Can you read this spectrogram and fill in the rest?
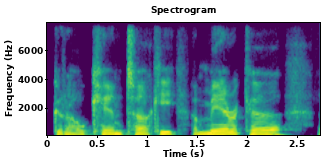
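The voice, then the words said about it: Put-on American accent. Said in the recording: “that's my American accent. ... Very good.”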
